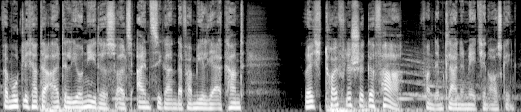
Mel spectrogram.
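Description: An actor playing a reflective young man, narrating a radio crime drama in a measured, earnest way. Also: mid-range voice, expressive, a little mellow, lightly acted. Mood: rueful. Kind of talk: scripted first-person radio drama narration.

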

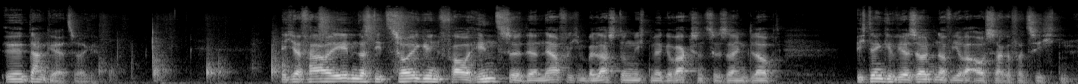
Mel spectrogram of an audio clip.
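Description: A man acting a formal, polite presiding judge who runs a trial in measured phrases, in a radio drama. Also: fairly low pitch, natural voice. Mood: formal, businesslike. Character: courteous, orderly male presiding judge running a trial.

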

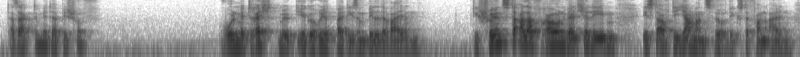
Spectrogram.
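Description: A male actor as a young nobleman burning with religious zeal and devotion to his queen. His mid-pitched voice declaims stage verse solemnly and passionately. The room around it echoes clearly, as in a radio play. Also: natural voice. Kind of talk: classic German verse drama, declaimed radio acting.

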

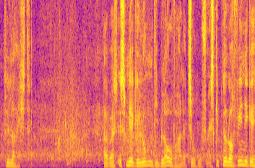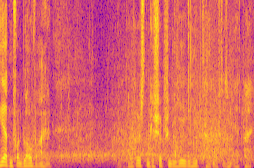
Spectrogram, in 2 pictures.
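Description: An actor playing an obsessed, resolute whale researcher and diver in a German radio play. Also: male voice, mid-range voice, brisk, pauses often, noisy background, close to an everyday voice. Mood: fervent.

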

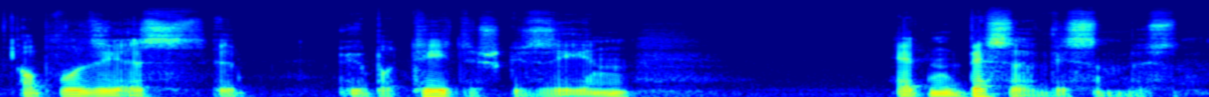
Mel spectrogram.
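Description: An actor playing a shrewd, calculating count in a radio drama, speaking in a deliberate, formal and pointed way. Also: male voice, extremely low pitch, lively intonation, gravelly, exaggerated voice. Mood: insinuating. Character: shrewd, calculating count advising a prince, diplomatic. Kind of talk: German radio drama acting.

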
